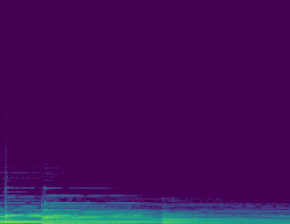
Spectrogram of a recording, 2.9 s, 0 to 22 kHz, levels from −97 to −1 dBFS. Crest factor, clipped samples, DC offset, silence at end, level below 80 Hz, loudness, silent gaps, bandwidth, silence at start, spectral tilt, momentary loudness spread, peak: 16 dB; under 0.1%; under 0.1%; 0 s; -46 dBFS; -28 LUFS; none; 3 kHz; 0 s; -13.5 dB/octave; 21 LU; -12 dBFS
